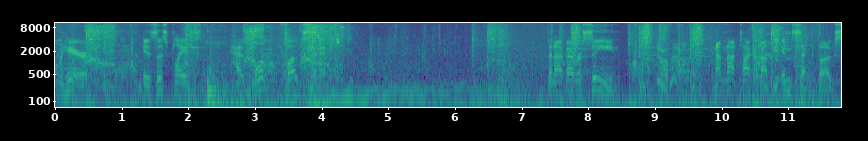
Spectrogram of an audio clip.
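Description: Blades clash and strike flesh with heavy thuds.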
